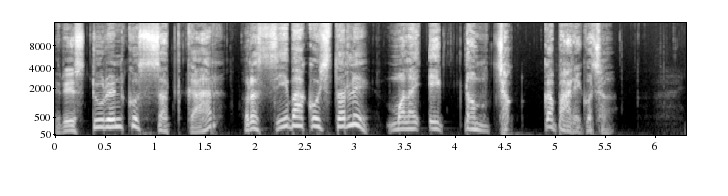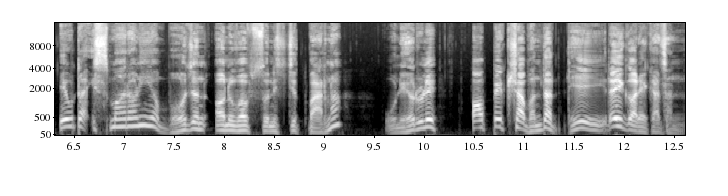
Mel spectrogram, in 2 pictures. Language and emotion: Nepali, surprised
